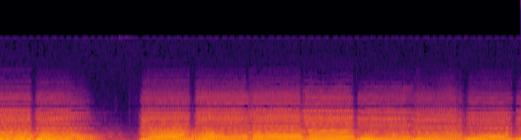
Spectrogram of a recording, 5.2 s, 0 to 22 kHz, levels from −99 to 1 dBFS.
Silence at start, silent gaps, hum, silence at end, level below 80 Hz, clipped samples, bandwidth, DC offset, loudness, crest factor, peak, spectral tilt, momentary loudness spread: 0 s; none; none; 0 s; -54 dBFS; under 0.1%; 11 kHz; under 0.1%; -24 LUFS; 16 dB; -10 dBFS; -5.5 dB/octave; 4 LU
